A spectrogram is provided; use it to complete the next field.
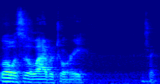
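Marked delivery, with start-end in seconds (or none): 0.0-1.2 imitated flat, deadpan delivery. Retelling a tv episode, the speaker quotes a guy, imitating deadpan delivery. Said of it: "the guy did it so deadpan too".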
